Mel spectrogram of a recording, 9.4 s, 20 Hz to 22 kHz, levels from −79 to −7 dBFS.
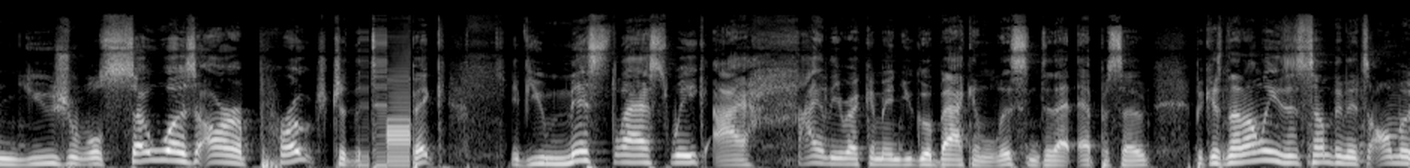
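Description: At 2.35–2.74 s, after "was our approach to", robotic sound from repeated short buffers: a rigid 100 Hz buzz, likely a looping 10 ms chunk rather than silent dropouts.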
